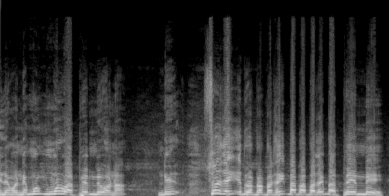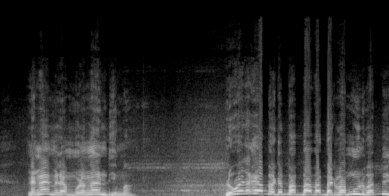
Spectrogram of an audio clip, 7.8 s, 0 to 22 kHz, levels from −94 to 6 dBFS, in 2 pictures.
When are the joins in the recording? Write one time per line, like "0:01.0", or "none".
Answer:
none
